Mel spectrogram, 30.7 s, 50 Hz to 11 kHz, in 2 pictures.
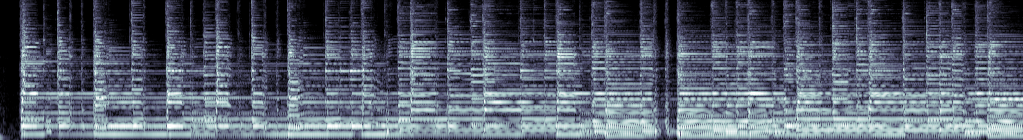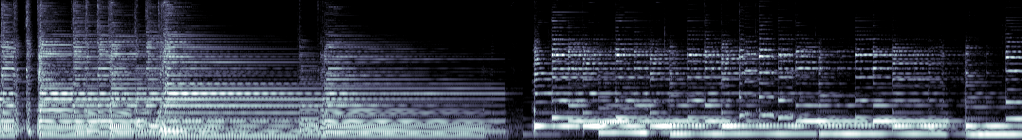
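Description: Cort G250 SE electric guitar played with a clean tone on its rear VTH59 humbucker, coil-split to a single coil by pulling the push-pull tone knob. Picked chords and melodic lines, with one chord left ringing and fading for a few seconds about two-thirds through before a new phrase begins.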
